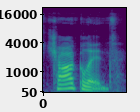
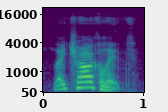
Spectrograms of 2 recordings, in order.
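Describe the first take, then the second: First: The second syllable is nearly dropped, ending in lit. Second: Every syllable is fully pronounced, ending in late. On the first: The speaker calls it right. "the way Americans pronounce it" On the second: The speaker calls it wrong. "we are used to pronouncing every vowel or syllable"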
